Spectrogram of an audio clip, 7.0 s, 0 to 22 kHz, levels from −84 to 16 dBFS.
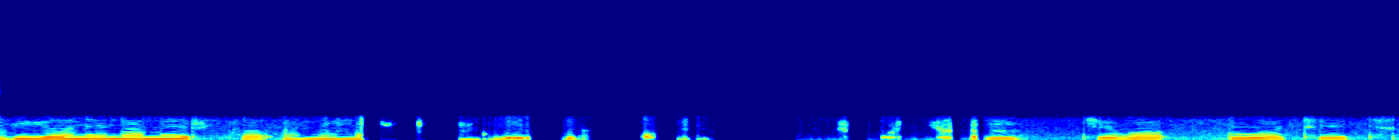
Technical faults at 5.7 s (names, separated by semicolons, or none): AMR narrowband mobile codec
